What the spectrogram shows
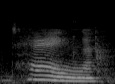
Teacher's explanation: make sure you don't put your lips together it'll turn into an m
